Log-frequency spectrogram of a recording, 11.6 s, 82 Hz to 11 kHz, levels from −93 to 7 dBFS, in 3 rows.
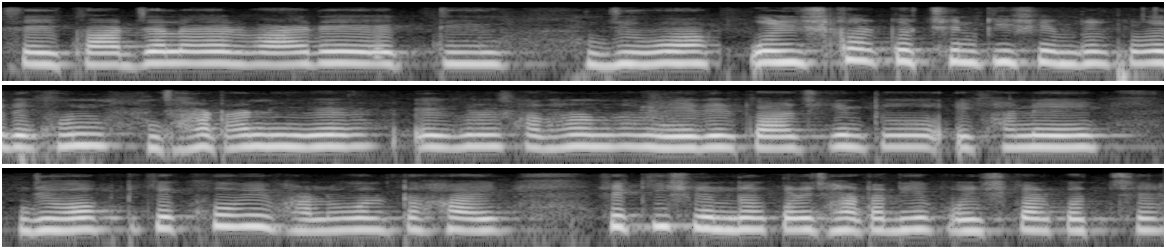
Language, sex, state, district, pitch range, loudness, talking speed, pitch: Bengali, female, West Bengal, Kolkata, 240-255 Hz, -14 LUFS, 165 wpm, 245 Hz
